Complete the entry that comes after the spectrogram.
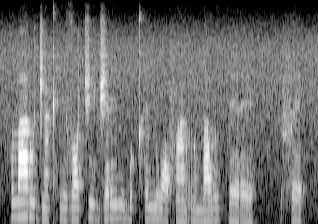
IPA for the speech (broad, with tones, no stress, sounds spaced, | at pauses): β a˦ ɾ u˨ d͡ʒ ã˨ kʰ i˨ z ɔ˨ t͡ʃ i˦˨ d͡ʒ e˦ ɾ iː˦ n ɓ ʊ˨ kʰ ɪ˦ n v ɔ˨ f ã˨˦ r ũ˨ m a˦ w i˦ k͡p e˨ ɾ e˨ | f e˨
